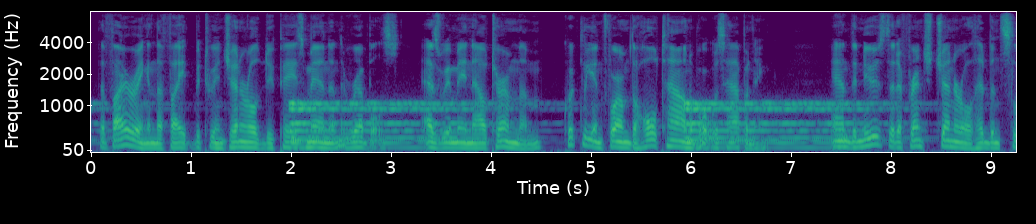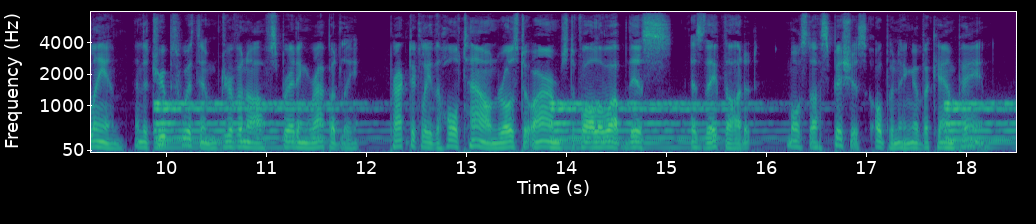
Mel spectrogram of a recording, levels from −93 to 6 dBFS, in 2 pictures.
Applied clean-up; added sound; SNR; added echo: none; Organ; 6 dB; none.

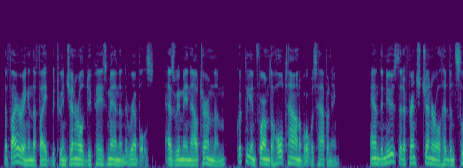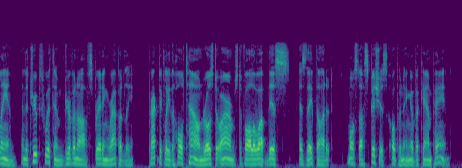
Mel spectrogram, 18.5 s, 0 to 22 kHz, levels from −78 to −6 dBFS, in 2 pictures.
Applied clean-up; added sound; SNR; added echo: none; none; none; none.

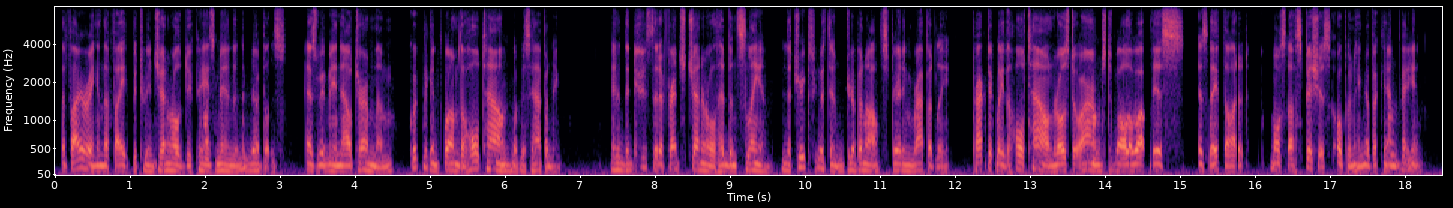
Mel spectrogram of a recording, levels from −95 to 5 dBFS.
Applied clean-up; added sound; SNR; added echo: neural diffusion model UNIVERSE++.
